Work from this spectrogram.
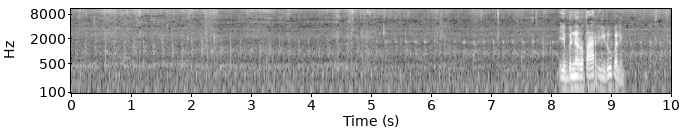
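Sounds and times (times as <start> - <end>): diesel engine chugging: 0.0 - 10.0.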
